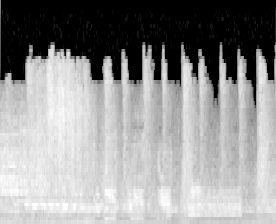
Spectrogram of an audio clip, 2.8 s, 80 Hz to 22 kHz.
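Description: A loud, steady engine drone with a low tone rising gradually, overlaid by harsh high-pitched tire squeal and scraping noise, continuous for a few seconds, from a Shelby GTSC modern Mustang with a 5-liter engine on a race track.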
